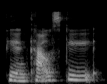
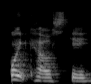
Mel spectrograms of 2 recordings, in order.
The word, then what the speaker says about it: Piankowski: Career Services, we're happy to have you and as well as have Piankowski. Did I pronounce that correctly? Pointkowski, like Pian, point. Point.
